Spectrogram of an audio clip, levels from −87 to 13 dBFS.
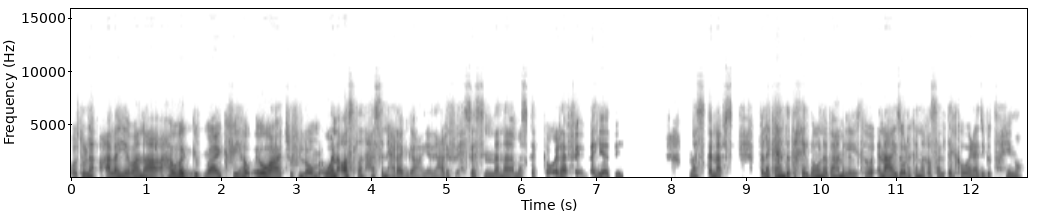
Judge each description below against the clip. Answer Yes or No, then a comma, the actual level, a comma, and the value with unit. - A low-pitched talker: No, high, 190 Hz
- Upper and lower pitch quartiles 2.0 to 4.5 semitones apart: Yes, average, 3.7 semitones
